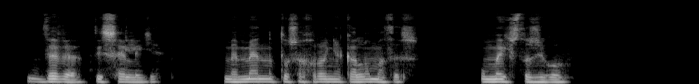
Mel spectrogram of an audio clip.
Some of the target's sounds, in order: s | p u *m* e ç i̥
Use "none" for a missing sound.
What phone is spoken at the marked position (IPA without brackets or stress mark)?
m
